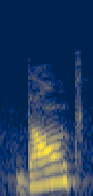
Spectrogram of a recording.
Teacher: it's not done it's don't it's like an o u sound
